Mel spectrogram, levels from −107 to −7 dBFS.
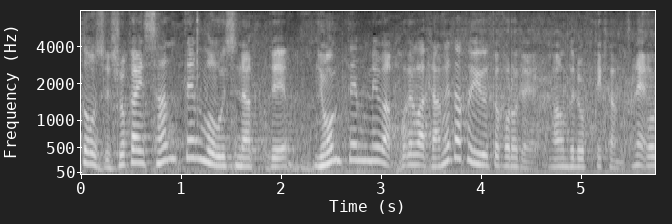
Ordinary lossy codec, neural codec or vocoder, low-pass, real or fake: none; codec, 16 kHz, 2 kbps, FunCodec, trained on LibriTTS, 25 frames a second; none; fake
